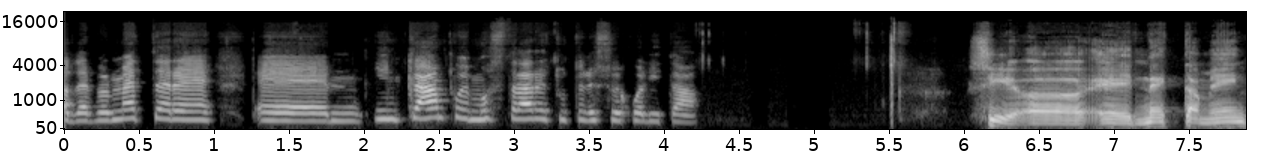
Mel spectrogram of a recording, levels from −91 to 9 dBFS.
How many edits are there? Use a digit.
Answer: 0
